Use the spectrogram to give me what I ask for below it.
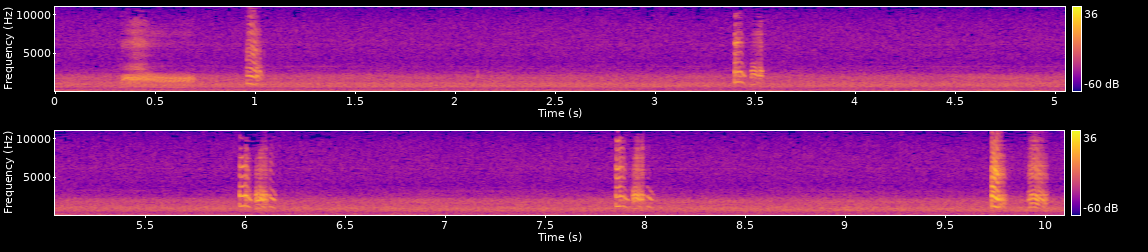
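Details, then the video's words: A western jackdaw gives short, sharp 'tchak' calls, about one every two seconds, over a steady low rumble. "Choucas des tours - Jackdaw"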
